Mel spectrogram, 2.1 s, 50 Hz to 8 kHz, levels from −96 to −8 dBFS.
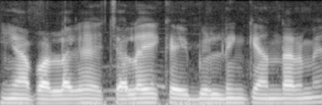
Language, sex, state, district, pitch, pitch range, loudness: Maithili, male, Bihar, Begusarai, 120 Hz, 120-125 Hz, -16 LUFS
